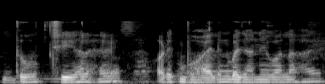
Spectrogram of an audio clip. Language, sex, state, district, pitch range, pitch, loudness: Hindi, male, Bihar, Patna, 110-125 Hz, 115 Hz, -18 LUFS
